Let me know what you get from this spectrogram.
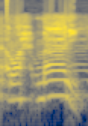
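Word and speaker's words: الرحمن: പിന്നെ റഹ്മാനി, റഹ്മാനിന്റെ അവിടെ ശ്രദ്ധിക്കേണ്ടത് മ എന്ന് പറയാം. അറബിയിൽ മ എന്ന് പറയേണ്ടത് എങ്ങനെയാണ്? മേ എന്നല്ല, മ. എന്നാലും മാങ്ങ എന്നൊക്കെ പറഞ്ഞ ഒരു മ എന്നും ആവൂല, മ എന്നാണ് ഉച്ചാരണം. അപ്പൊ റഹ്മാനി.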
